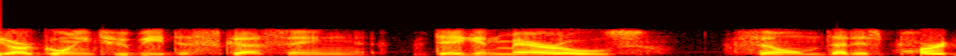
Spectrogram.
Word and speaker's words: Dagen: Is that how you pronounce it? Is it Dagen? Dagen? Dagen, like dragon without Dagen.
